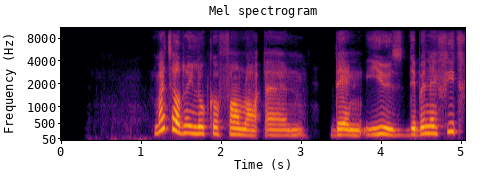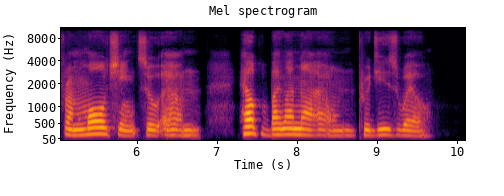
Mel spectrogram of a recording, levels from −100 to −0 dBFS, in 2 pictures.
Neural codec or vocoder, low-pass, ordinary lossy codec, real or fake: codec, 24 kHz, 0.9 kbps, WavTokenizer, small release; 9.9 kHz; AAC, 64 kbps; fake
